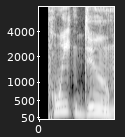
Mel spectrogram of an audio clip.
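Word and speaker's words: Point Dume: Point Doom, but it's spelled D-U-M-E. Point Doom.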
